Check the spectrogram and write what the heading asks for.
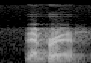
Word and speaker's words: Zephyrus: And you guys with the Zephyrus have taken, I'm pronouncing it right, the Zephyrus, right? – Zephyrus, yeah. – Perfect. – That's correct.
